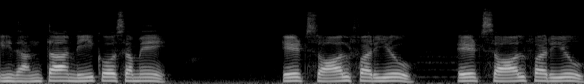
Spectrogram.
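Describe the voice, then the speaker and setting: Slow, clear man with a Telugu accent. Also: a little high, flat delivery, dark tone, highs cut off. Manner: slow, deliberate repetition. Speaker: English teacher. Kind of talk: slow sentence drill, Telugu then English twice.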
